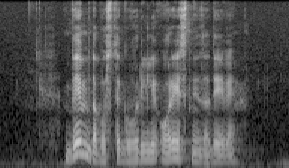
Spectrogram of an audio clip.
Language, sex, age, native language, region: Slovenian, male, 30-49, Slovenian, Drava region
